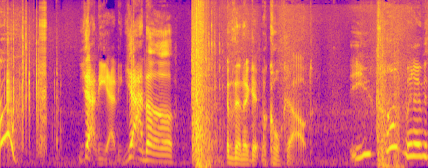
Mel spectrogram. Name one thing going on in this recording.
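A man talks and laughs with animation.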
